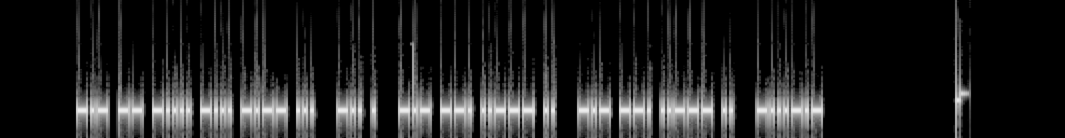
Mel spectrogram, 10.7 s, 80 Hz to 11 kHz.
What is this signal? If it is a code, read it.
Morse code, heard as a keyed tone, about 34 wpm, 660 Hz. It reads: KM6BYS DE KG2I KG2I <BK>
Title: SOTA QSO Practice 35wpm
